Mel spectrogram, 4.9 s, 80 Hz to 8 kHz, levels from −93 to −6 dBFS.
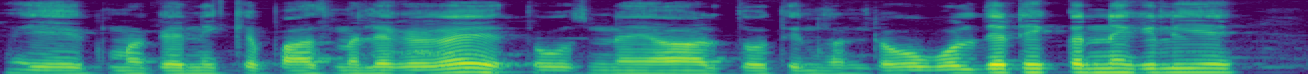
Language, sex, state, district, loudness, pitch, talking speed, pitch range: Hindi, male, Uttar Pradesh, Jyotiba Phule Nagar, -23 LUFS, 125 Hz, 230 wpm, 120-140 Hz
